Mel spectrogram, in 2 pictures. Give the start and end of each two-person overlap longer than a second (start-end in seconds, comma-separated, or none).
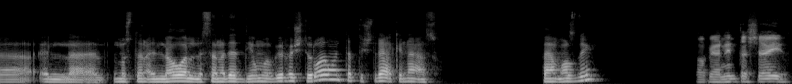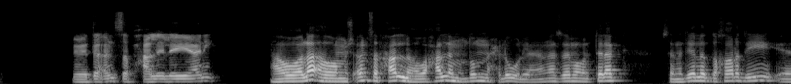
none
